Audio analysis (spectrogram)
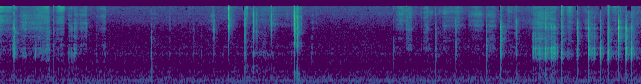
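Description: Long pointed fingernail tips scratch across the wooden lid of a small, hollow wooden "Cherry Tea" box, making a quiet, dry, rasping scratch over a faint steady low hum. Toward the end, the scratching grows into a run of sharper, brighter scrapes and clicks.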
